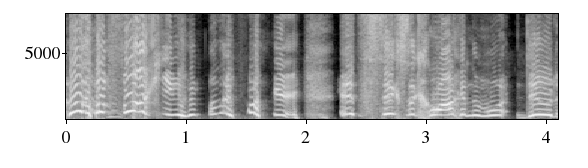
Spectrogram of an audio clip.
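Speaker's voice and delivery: very high, loud hammed-up outrage; retold furious screech at the early hour; exasperated shouting. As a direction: yell in cracking disbelief, half laughing. Retold outburst at early waking.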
